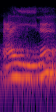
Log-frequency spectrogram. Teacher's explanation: الياء لينة لأنها ساكنة قبلها مفتوح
